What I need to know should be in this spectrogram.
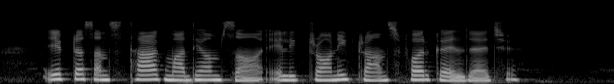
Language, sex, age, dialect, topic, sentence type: Maithili, female, 36-40, Bajjika, banking, statement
